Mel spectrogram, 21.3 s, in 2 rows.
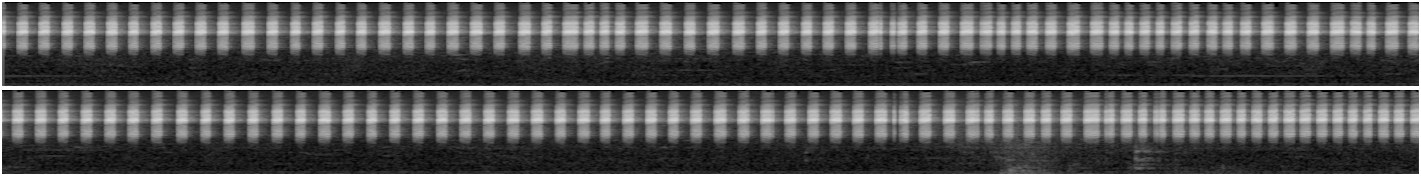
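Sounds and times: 
shrill cicada song: 0.0s - 21.2s
low thump: 17.8s - 18.8s.

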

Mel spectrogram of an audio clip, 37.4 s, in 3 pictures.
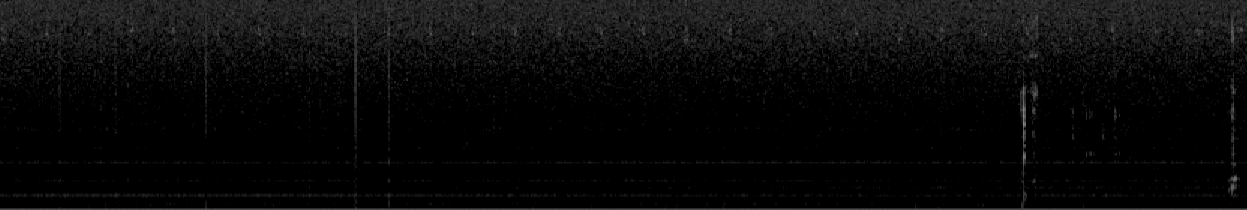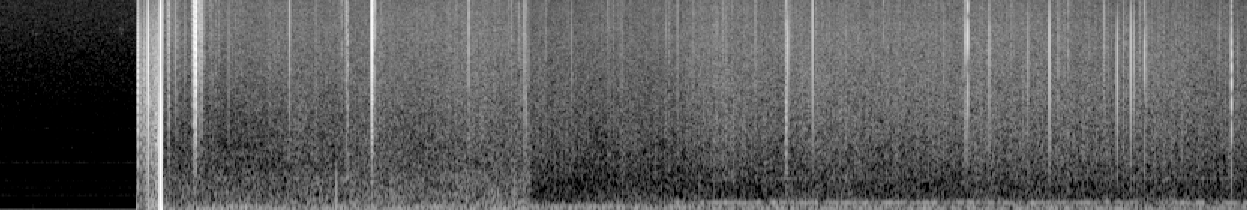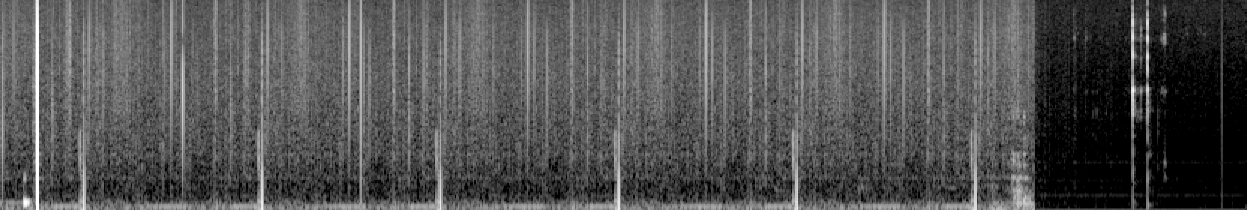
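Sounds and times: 
vinyl record noise: 13.9s - 35.4s.

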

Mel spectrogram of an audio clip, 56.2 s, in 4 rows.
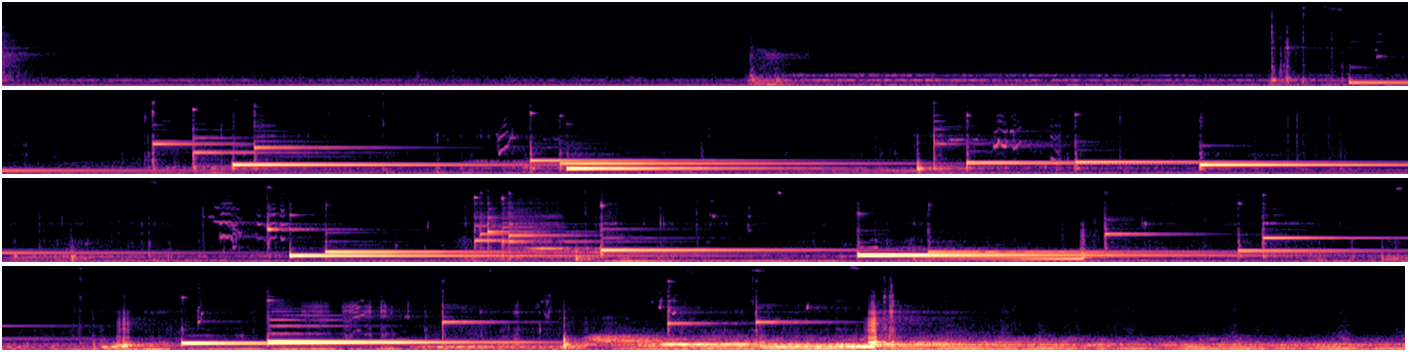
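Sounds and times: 
quartet of music boxes playing: 12.7s - 56.1s.

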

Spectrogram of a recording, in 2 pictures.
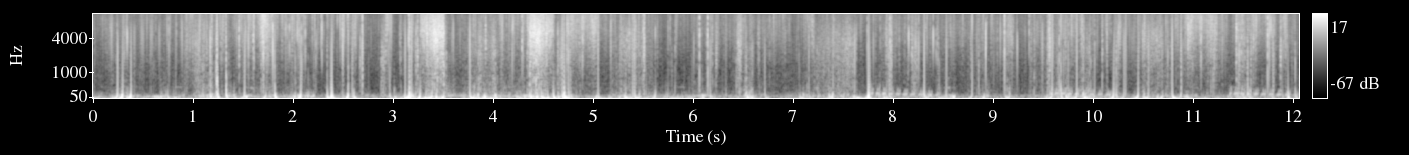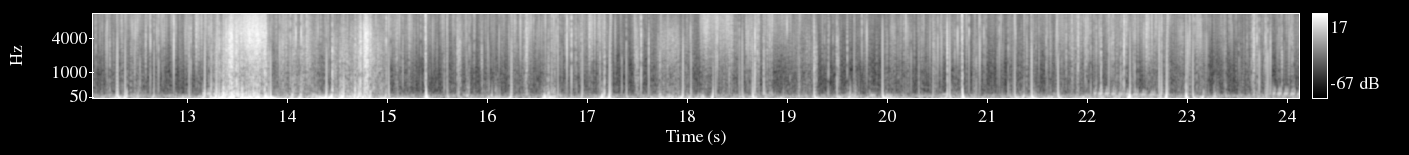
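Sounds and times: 
vinyl record noise mix played backwards: 0.0s - 24.1s.

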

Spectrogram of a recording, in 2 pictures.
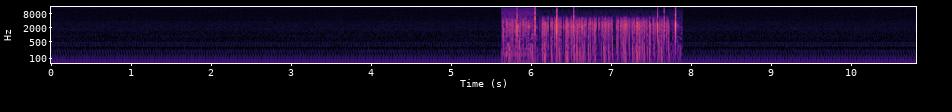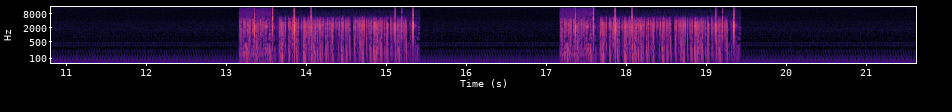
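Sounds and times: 
stereo instrument crackling loop: 5.6s - 7.9s, 13.2s - 15.4s, 17.2s - 19.4s.

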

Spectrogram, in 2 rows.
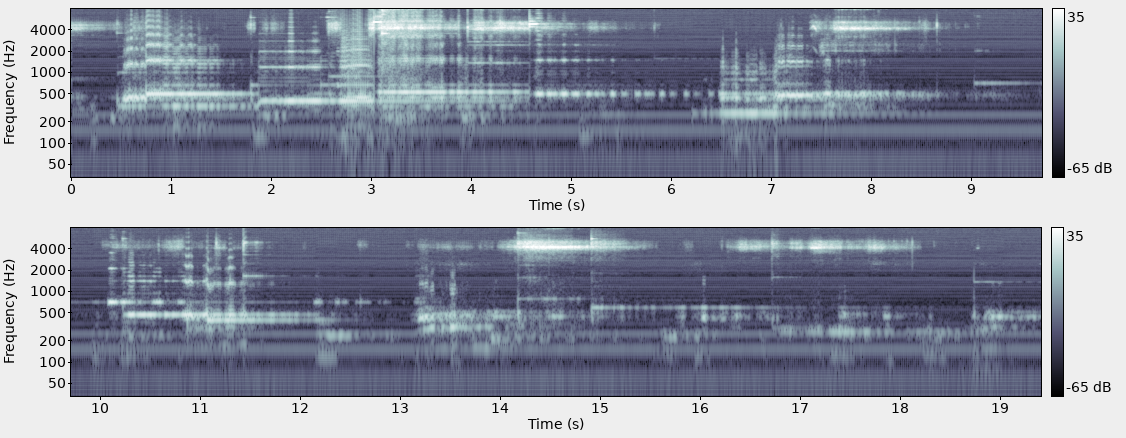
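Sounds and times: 
double mono vocoder recording: 0.0s - 19.4s
tape machine: 0.0s - 19.4s
quartet of music boxes playing: 0.9s - 6.0s, 10.1s - 18.1s.

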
